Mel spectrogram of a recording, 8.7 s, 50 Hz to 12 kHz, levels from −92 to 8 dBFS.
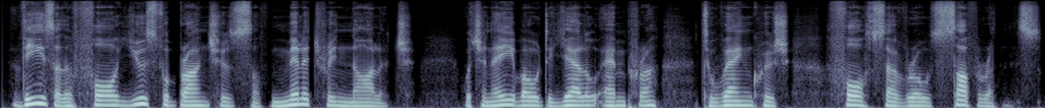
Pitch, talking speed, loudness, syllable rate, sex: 130 Hz, 130 wpm, -19 LUFS, 5.2 syllables/s, male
